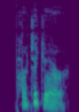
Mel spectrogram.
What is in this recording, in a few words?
"particular", English, voice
